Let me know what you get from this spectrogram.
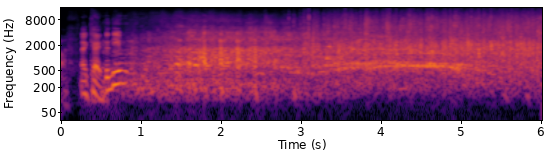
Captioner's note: laughter and applause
